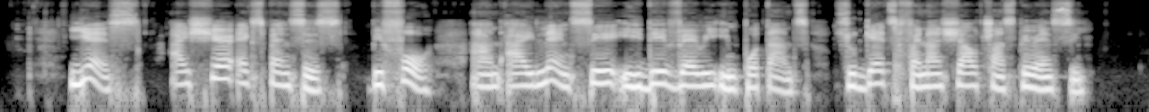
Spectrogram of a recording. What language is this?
Nigerian Pidgin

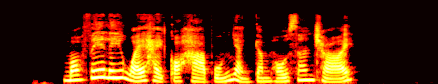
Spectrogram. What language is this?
Cantonese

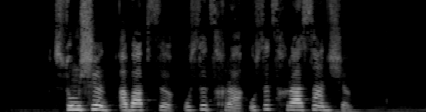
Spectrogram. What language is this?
Abkhazian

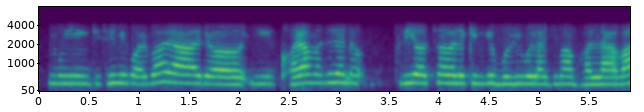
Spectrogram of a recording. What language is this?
Odia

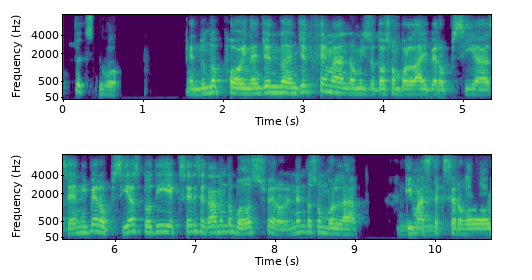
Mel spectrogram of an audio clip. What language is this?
Greek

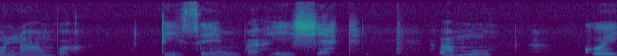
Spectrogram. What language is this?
Kalenjin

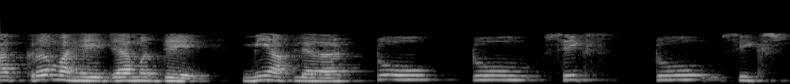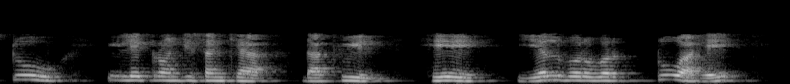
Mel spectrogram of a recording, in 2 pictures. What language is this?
Marathi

